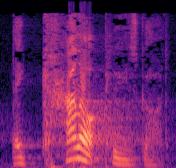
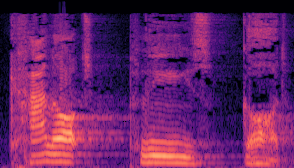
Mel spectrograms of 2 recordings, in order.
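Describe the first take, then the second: First: Said in the usual way. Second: Cannot please God drawn out very slowly; solemn drawn-out cannot please God; slow stress on cannot. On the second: Shown as a demonstration. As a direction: stretch every word, weight on cannot. Scripture stressed by reading.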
